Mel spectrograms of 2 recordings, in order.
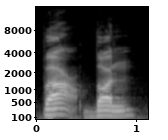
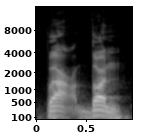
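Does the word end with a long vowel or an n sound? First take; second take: n sound; n sound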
